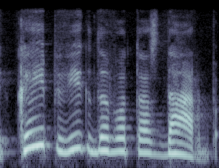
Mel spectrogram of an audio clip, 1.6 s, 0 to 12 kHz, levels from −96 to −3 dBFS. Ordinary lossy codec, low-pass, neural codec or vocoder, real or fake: Opus, 64 kbps; 9.9 kHz; none; real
